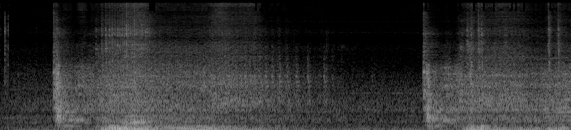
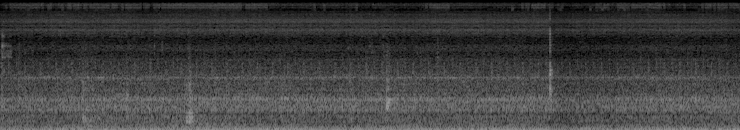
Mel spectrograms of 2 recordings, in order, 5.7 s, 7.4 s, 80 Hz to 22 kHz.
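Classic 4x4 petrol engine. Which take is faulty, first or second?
first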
